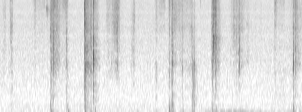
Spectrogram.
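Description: Tarot cards shuffled by hand during a reading: a series of sharp papery riffles and slaps, irregularly spaced and close up, with no talking.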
